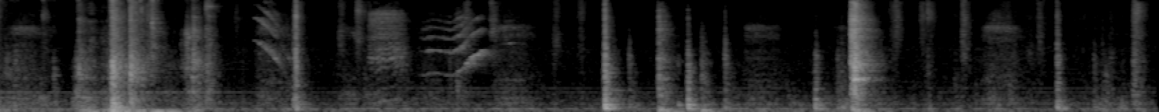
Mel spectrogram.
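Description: Scattered knocks and clunks from a Neretva bread maker's hinged lid and housing being handled, the lid shut within the first seconds. The sharpest clunks come about seven and a half and eleven seconds in.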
